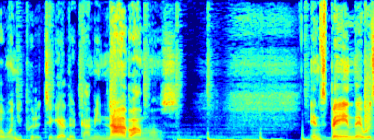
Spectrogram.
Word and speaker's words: caminábamos: In order for you to put the correct ending, you're gonna need to put that accent mark over this vowel right over here. Ábamos is how you pronounce that ending. So when you put it together, caminábamos.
